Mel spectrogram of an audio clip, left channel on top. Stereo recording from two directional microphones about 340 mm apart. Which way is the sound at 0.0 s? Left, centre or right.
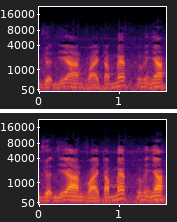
Centre.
